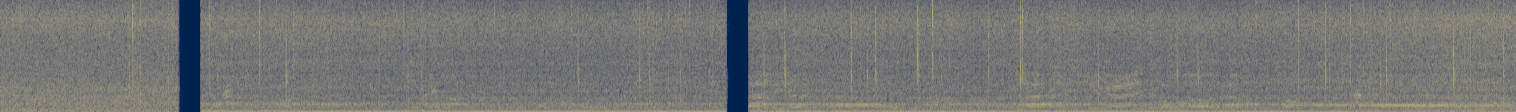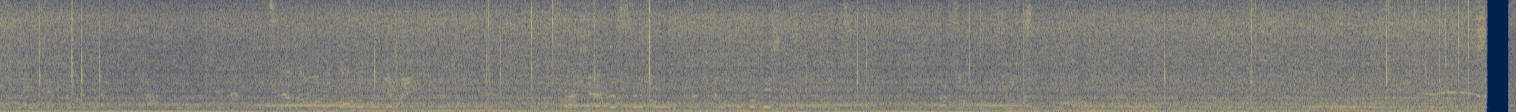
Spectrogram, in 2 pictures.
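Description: Bus engine and drivetrain heard from inside the cabin while driving: a steady low drone with a thinner whine above it that drifts slowly in pitch. The low drone eases a few seconds before the end, and the sound cuts out to silence twice, briefly, in the first eight seconds.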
